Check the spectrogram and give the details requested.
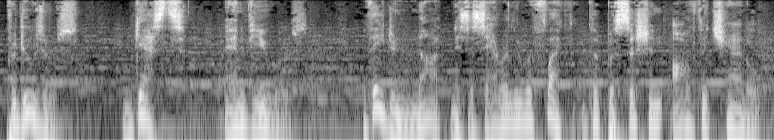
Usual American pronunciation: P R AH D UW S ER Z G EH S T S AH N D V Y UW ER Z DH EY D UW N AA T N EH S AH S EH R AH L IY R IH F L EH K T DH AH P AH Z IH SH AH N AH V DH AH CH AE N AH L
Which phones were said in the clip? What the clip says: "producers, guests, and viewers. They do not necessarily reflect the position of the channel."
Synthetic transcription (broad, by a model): P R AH D UW S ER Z G EH S T S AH N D V Y UW ER Z DH EY D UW N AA T N EH S AH S EH R AH L IY R IH F L EH K T DH AH P AH Z IH SH AH N AH V DH AH CH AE N L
